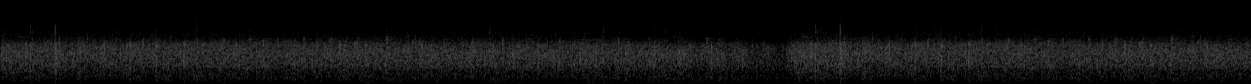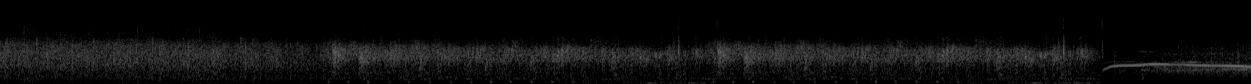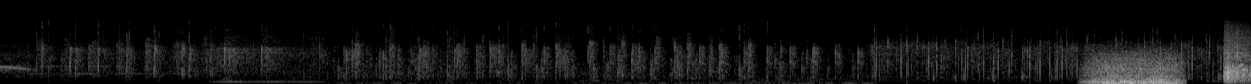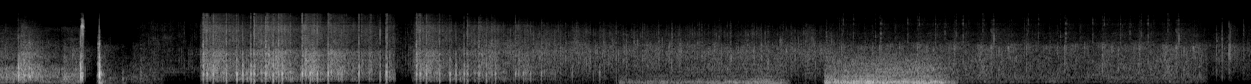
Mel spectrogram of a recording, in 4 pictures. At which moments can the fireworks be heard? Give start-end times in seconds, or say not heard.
35.8-47.1.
